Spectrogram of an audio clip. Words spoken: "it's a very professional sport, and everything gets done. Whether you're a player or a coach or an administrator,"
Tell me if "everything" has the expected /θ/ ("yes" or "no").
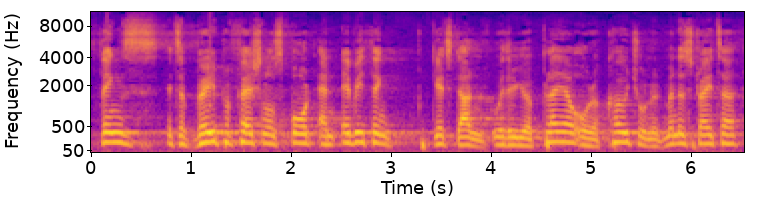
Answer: yes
